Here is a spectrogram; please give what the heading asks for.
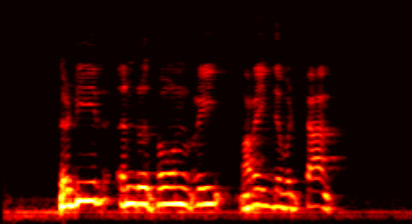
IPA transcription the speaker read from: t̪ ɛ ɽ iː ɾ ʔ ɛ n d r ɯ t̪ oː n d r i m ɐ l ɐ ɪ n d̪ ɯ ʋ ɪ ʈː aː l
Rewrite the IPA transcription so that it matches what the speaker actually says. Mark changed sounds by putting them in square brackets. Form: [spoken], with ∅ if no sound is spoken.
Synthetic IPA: t̪ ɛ ɽ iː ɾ ʔ ɛ n d r ɯ t̪ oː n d r i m ɐ [r] ɐ ɪ n d̪ ɯ ʋ ɪ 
